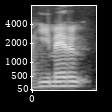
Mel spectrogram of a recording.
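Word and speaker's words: 秘める: Từ này đọc là Himeru, Hán tự là chữ bí, bí trong từ bí mật Himitsu đấy.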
